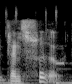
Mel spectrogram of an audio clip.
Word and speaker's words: transfer: Plea to transfer. T R A N S F E R. So, here we have two syllables accent falls on the second syllable.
